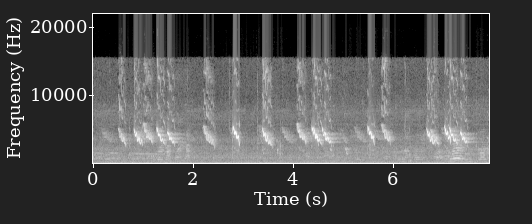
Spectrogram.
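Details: Yellow-bellied prinia giving "ciak-ciak jos" song: sharp high chirps, mostly doubled or tripled, repeated roughly every second with short silences between bursts.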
